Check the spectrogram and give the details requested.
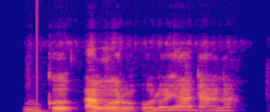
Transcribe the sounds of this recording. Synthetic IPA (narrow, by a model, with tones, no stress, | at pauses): u˨ko˦a˦ŋʷʊ˦ɾʊ˨ʔʊ˦lɔ˨ja˦a˦da˨a˦la˦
